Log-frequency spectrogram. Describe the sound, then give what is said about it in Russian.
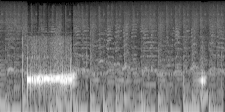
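Telephone dialing tones on an outgoing call: a steady, loud, low tone holds for about a second, then after a pause a single short beep sounds near the end. “Я звоню сейчас.”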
